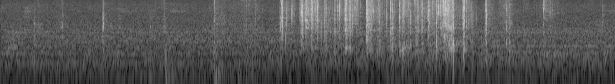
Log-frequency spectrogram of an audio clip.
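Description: A stack of trading cards being flipped through and handled, a few faint ticks and then about two seconds of quick, dense card flicking and rustling that starts about three seconds in.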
